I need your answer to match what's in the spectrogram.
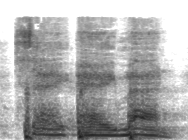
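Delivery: low, growling demonic voice with "amen" drawn out. Recalling a figure at the foot of the bed, the speaker retells its growling voice. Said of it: "in a growling like voice".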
